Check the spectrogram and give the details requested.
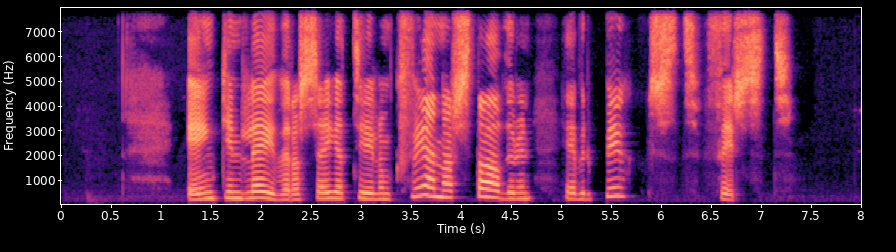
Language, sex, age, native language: Icelandic, female, 40-49, Icelandic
